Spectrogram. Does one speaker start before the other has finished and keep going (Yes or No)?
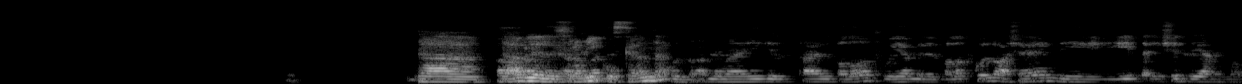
Yes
